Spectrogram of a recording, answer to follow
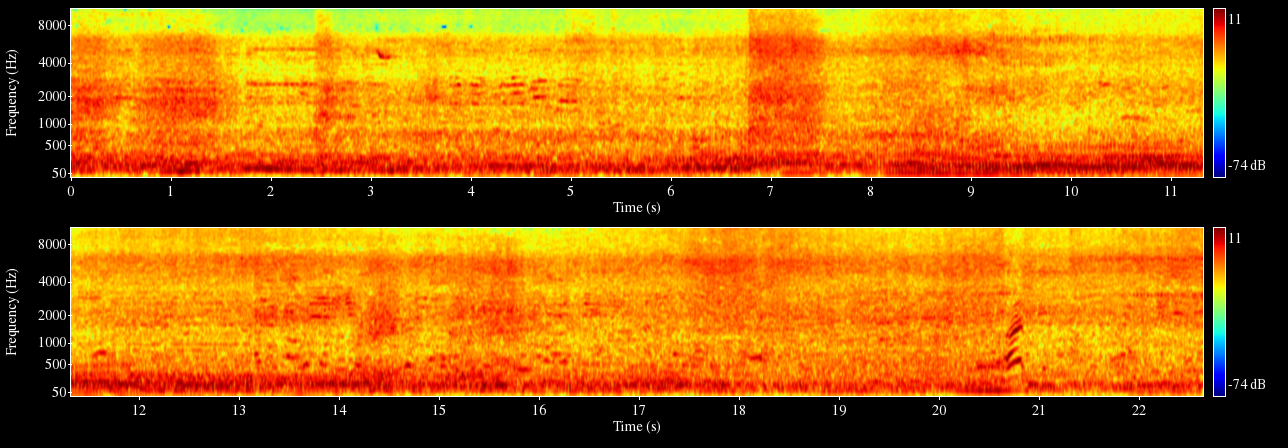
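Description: Steady street din of motorcycles and cars passing, mixed with the chatter of many people.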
